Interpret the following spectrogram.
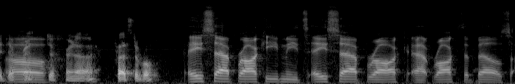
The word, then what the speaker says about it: Aesop: different asap rocky meets asap rock at rock the bells i noticed asap rock's name that's spelled a-e-s-o-p instead of ac yeah like ace like aesop's fables which is you know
